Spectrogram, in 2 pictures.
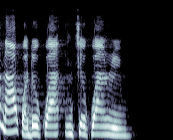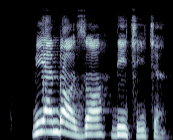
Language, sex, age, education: Igbo, female, 30-45, tertiary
